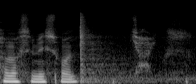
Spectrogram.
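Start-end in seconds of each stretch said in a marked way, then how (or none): 1.3-1.9 breathy whispered yikes. Real, not acted. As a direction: hush it under your breath. Missed item, startled whisper.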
